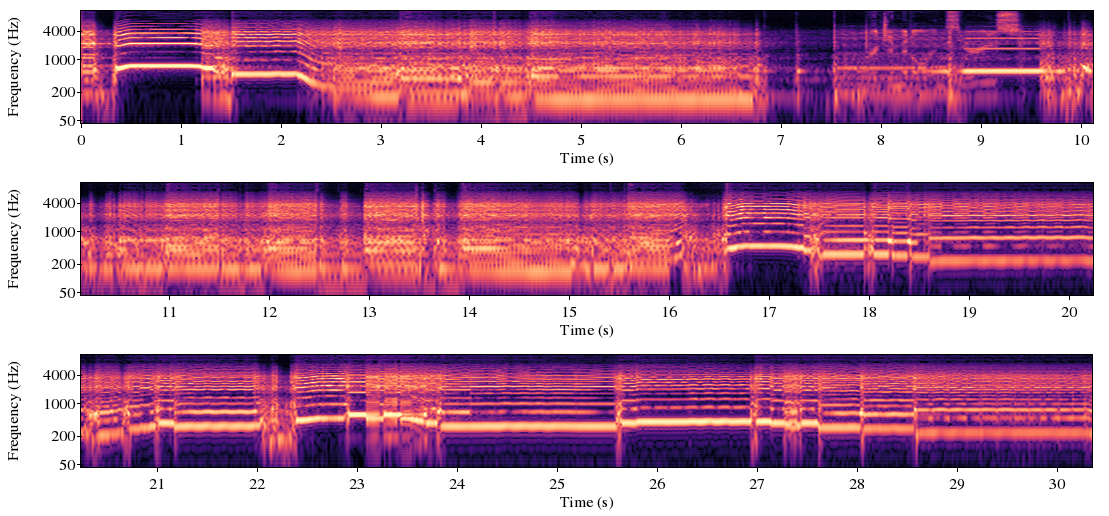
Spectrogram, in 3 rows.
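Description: Electric guitar, a Strat with D. Allen Voodoo 69 pickups set to a parallel pickup combination, played through a vintage Ampeg Reverberocket II tube amp with a distorted tone. Strummed chords fill the first half, broken by a brief drop about seven seconds in. The second half is single-note lead lines with string bends and long sustained notes.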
